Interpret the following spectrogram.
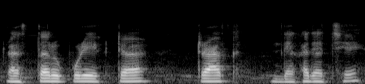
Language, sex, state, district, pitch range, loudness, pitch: Bengali, male, West Bengal, Alipurduar, 130-145 Hz, -17 LUFS, 140 Hz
